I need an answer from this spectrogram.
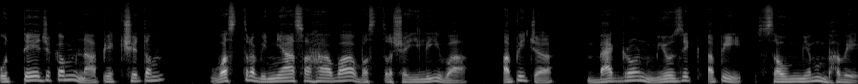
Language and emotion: Sanskrit, neutral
